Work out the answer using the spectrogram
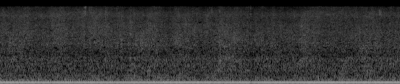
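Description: Chicken masala sizzling in a wok on full flame while it is stirred with a silicone spatula, its liquid cooking off: a steady hiss, with a steady low hum underneath.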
